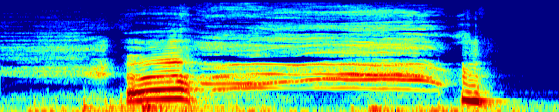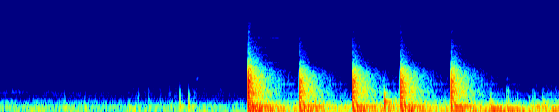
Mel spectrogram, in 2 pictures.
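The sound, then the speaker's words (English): A loud, drawn-out wailing cry, then a pause and five sharp, evenly spaced knocks on a door, crisp, coming in quick succession. “There's somebody at the door.”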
